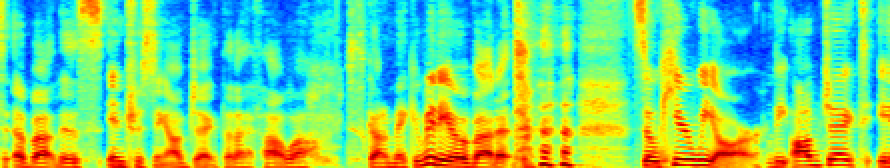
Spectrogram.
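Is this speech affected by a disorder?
No.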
